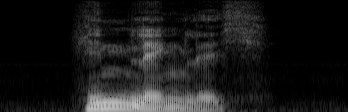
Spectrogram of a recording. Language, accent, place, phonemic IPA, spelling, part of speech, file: German, Germany, Berlin, /ˈhɪnˌlɛŋlɪç/, hinlänglich, adjective, De-hinlänglich.ogg
- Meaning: sufficient, adequate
